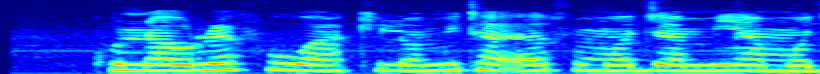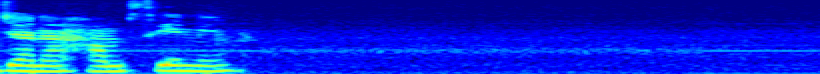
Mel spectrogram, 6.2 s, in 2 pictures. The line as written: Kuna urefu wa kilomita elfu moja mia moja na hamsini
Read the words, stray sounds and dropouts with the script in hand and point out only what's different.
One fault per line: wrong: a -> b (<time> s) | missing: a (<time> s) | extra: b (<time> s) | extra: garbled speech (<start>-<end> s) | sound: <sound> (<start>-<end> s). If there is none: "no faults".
no faults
